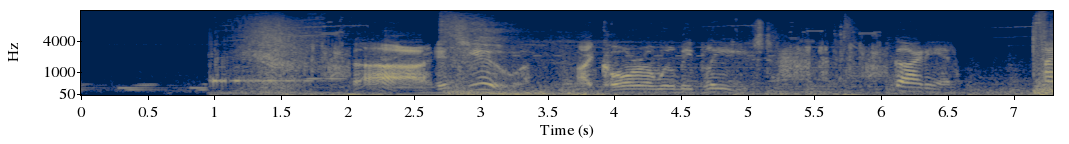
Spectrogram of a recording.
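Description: A laser weapon fires with a loud, wavering buzz.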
